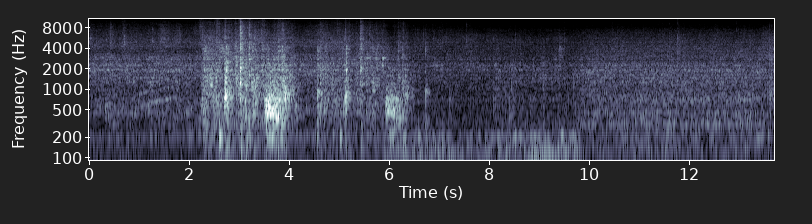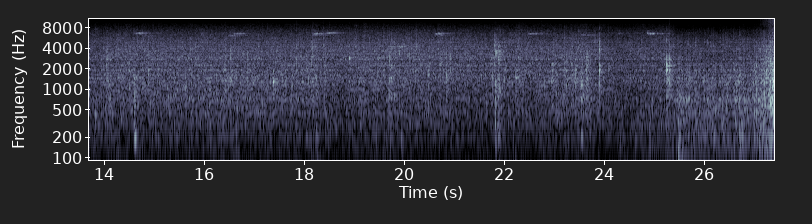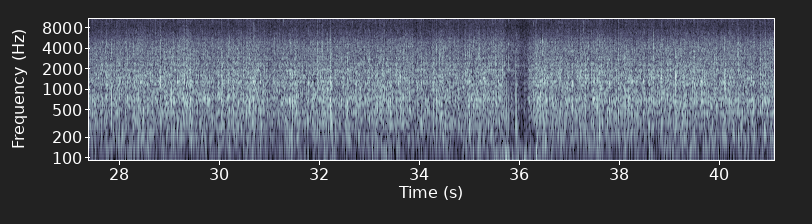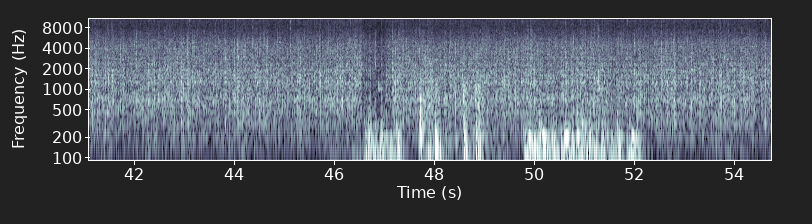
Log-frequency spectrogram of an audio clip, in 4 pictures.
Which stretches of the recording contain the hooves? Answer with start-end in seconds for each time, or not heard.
2.2-6.8, 46.6-52.1.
